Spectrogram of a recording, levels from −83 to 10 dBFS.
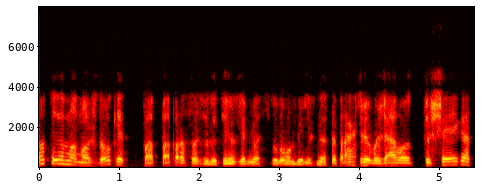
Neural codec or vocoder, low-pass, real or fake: codec, 16 kHz, 4 kbps, FreqCodec, smaller model; 7.2 kHz; fake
